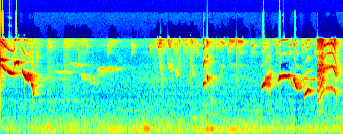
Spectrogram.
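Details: Kacer, the oriental magpie-robin, singing in tutor-recording style: a falling whistled slur opens, a long quiet gap follows, then rising and dropping whistles and a burst of sharp, rich notes near the end.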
